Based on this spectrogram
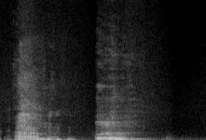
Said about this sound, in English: we all got the cough today. I know. Sorry.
